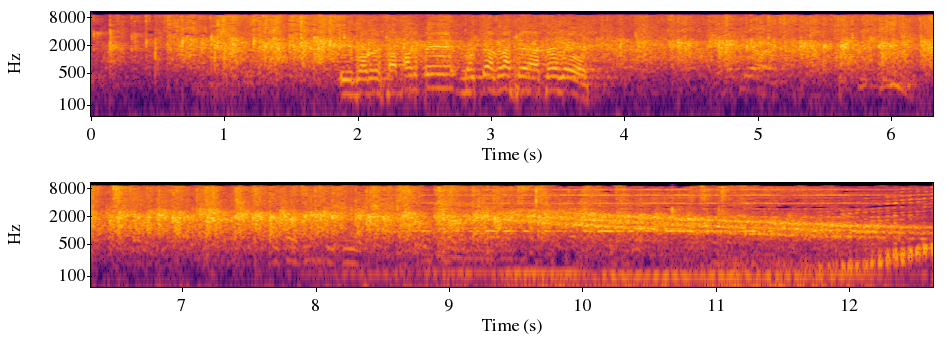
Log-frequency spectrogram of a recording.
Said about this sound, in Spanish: Ah, nada, pues nada, adelante y un aplauso para ellos.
